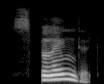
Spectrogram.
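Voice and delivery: high, loud burst of delight; exclaimed. A narrator's reading. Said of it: "exclaimed Gertrude".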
